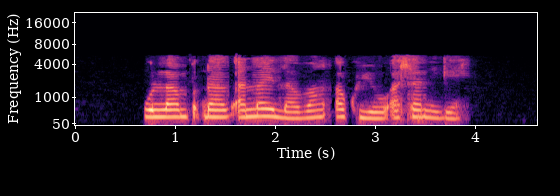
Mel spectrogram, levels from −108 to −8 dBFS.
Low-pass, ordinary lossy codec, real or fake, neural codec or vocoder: 5.4 kHz; AAC, 24 kbps; real; none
